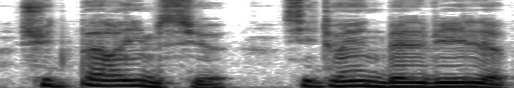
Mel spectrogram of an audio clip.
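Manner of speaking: lively, high-pitched self-introduction; exclaiming. A narrator's reading. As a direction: announce yourself brightly, pitch jumping up. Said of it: "s'écria Léon". (s'exclamer avec entrain)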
